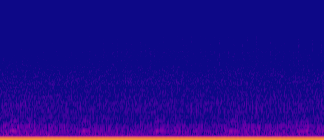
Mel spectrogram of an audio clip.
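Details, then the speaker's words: Pulmonary stenosis, possibly congenital: very intense harsh mid-systolic diamond-shaped ejection murmur with a metallic tinge, heard at the pulmonary focus. "soplo este tiene un tinte como metálico Sí muy intenso es una estenosis pulmonar puede ser estenosis pulmonar congénita"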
